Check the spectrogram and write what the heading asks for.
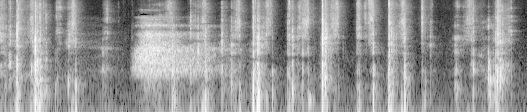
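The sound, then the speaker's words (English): Crisp shuffling of a deck of cards during a card reading: rapid flicking clicks throughout, broken by a longer whirring riffle near the start, then more quick, uneven snaps and taps. “Okay, I'm just gonna finish shuffling this before I tell you.”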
